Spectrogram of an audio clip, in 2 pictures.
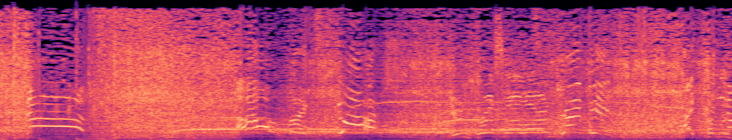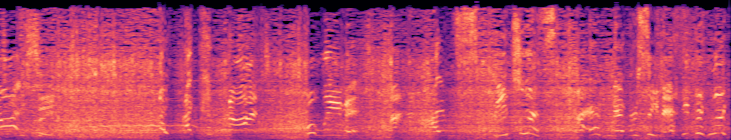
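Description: Heavy trucks' engines running under background music, with excited voices and laughter.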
